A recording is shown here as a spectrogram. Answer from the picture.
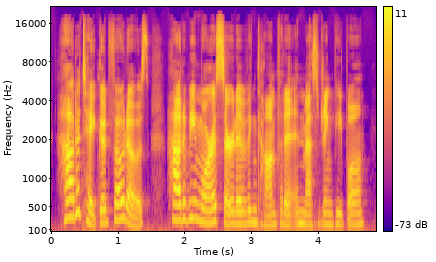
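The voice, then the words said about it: Midwestern American accent. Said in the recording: “my terrible Midwest accent”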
